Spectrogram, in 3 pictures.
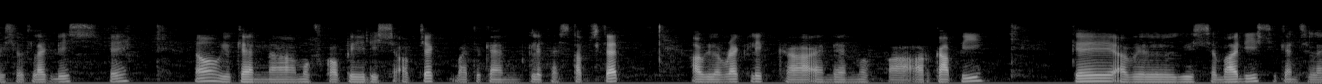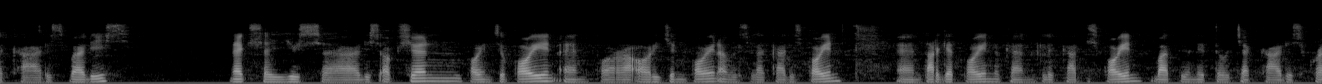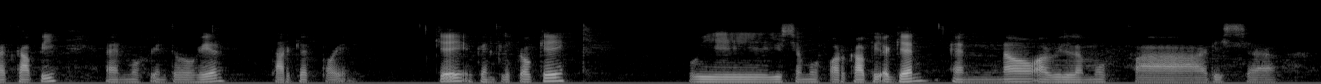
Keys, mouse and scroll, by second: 0.1 middle click, 1.0 scroll down 1, 1.2-3.0 scroll up 1, 3.0-5.5 scroll down 1, 7.0 right click, 9.1 click, 19.5 click, 32.8 right click, 38.2 click.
